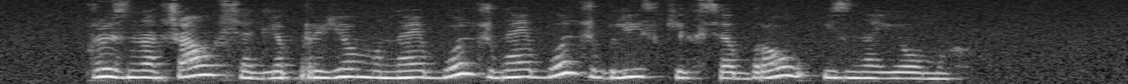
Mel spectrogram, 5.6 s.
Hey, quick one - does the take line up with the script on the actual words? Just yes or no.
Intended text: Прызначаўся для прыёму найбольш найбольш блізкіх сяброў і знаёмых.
yes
